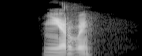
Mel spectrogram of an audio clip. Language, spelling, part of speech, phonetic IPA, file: Russian, нервы, noun, [ˈnʲervɨ], Ru-нервы.ogg
- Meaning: nominative/accusative plural of нерв (nerv)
